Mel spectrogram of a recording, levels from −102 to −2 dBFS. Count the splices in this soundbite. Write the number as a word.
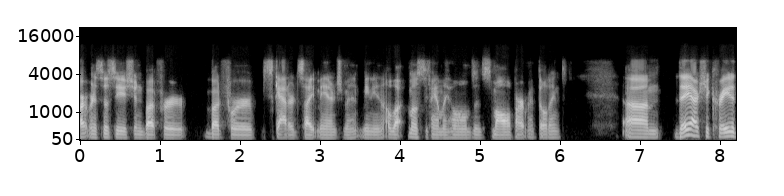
two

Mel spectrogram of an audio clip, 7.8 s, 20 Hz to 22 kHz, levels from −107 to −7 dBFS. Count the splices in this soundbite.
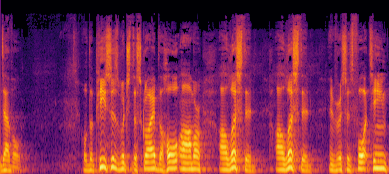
one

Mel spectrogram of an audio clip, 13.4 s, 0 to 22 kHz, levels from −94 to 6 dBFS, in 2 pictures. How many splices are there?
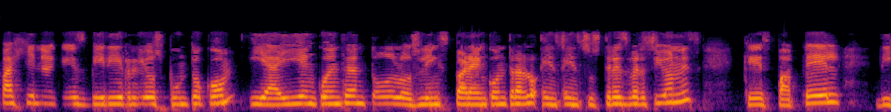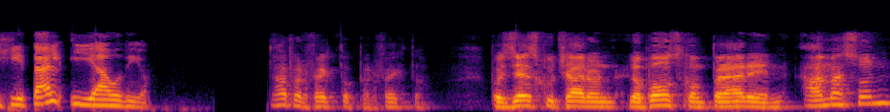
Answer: three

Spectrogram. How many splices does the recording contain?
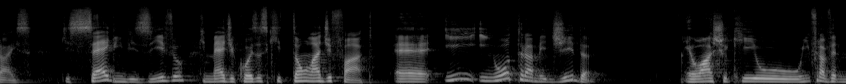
three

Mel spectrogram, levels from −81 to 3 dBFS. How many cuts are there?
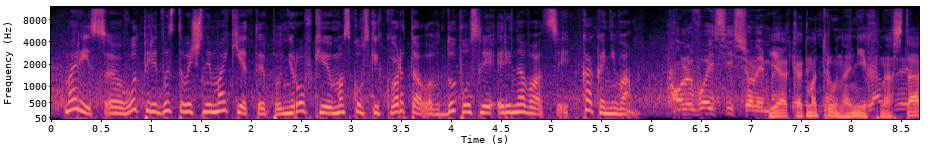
three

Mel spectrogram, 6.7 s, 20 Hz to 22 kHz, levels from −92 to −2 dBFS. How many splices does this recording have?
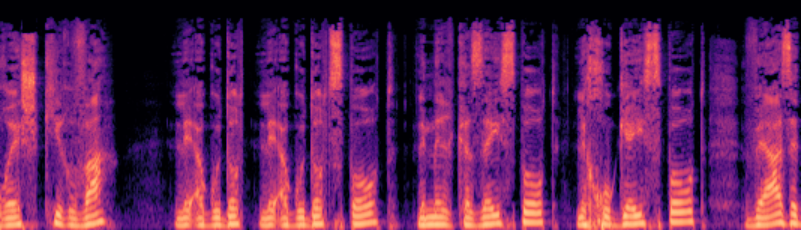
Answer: one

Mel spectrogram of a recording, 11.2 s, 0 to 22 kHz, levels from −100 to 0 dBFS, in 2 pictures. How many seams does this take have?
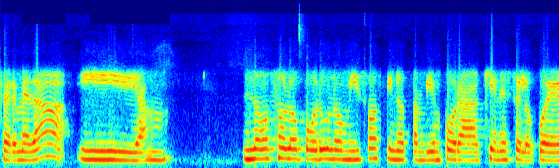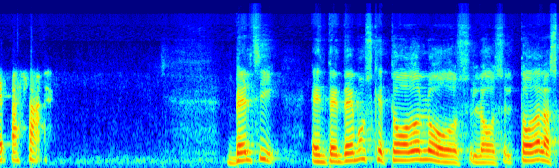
zero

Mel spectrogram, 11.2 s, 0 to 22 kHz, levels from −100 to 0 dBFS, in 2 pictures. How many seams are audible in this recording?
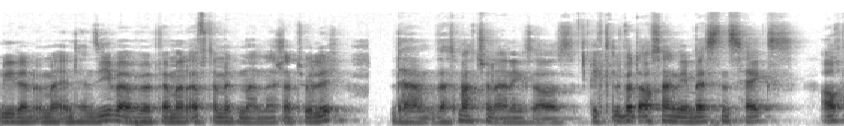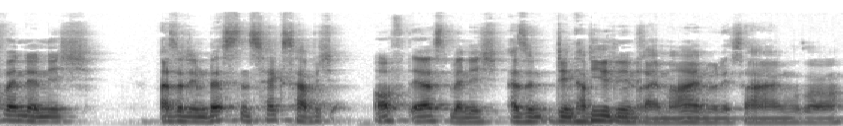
six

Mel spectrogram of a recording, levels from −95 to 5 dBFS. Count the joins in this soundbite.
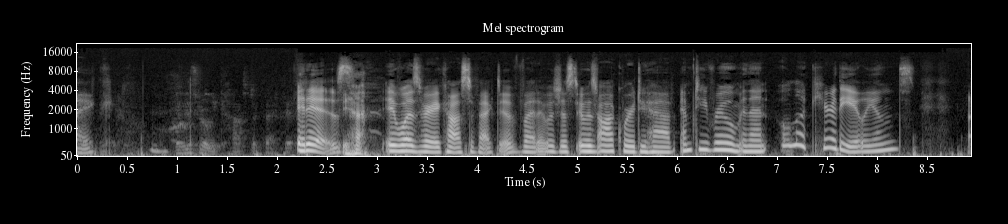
one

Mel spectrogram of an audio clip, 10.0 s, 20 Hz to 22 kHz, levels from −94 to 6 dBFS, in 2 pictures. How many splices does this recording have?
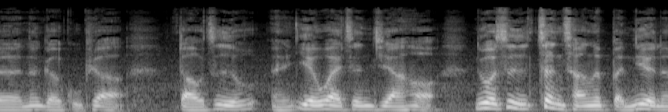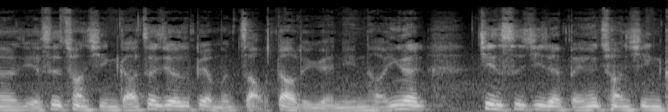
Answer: zero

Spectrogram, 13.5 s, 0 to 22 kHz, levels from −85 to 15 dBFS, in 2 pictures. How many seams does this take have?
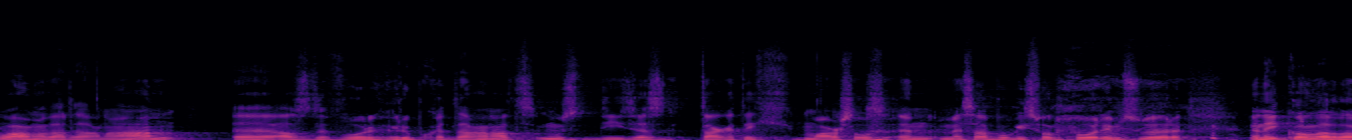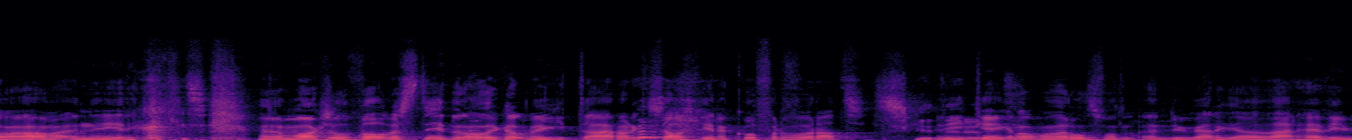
zero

